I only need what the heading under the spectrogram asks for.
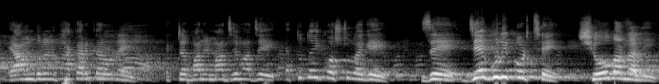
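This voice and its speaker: A young male preacher from Rangpur with a strikingly high voice delivers a fervent sermon. He chants his phrases in a sing-song cadence and rises to loud shouts, calling on the crowd to answer. The sound rings through a roomy, echoing public-address setup. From Rangpur, Bangladesh. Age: young adult. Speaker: Islamic preacher. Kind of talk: fiery sermon at a religious gathering.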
